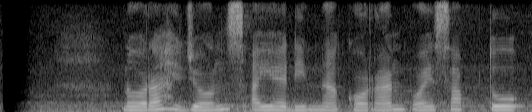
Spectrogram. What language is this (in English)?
Sundanese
